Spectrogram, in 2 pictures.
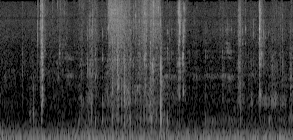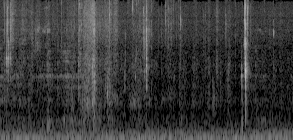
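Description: A person chewing rotisserie chicken close to the microphone, with many small wet mouth clicks and smacks and a sharper click about two and a half seconds in and again near the end. A steady low hum runs underneath.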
